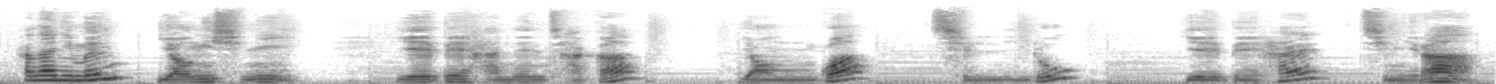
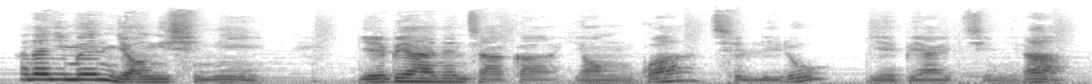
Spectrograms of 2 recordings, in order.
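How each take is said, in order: First: The verse is read slowly and deliberately. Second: The verse is read at a normal pace.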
